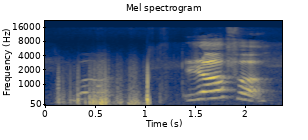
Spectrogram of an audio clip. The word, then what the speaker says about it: बर्फ: ब र फ, तो जिस भी रेफ जिस भी लेटर में लगा हुआ है उसके पहले हम र बोलेंगे, ब र फ, बर्फ, धर्म, कर्म।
